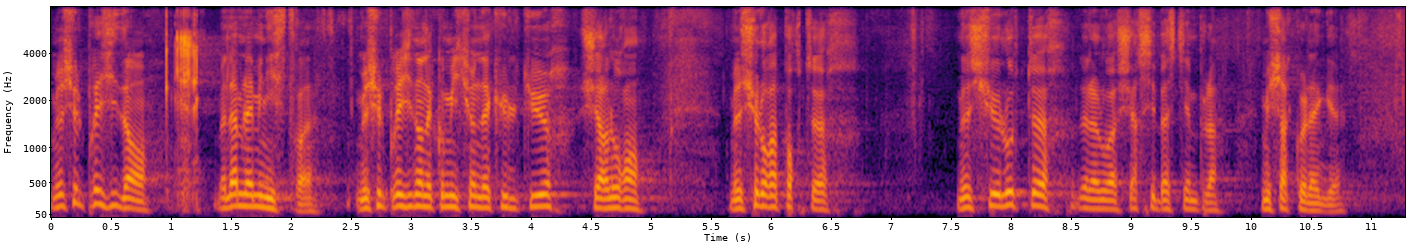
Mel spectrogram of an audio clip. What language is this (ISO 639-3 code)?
fra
